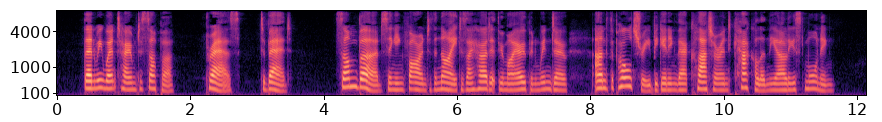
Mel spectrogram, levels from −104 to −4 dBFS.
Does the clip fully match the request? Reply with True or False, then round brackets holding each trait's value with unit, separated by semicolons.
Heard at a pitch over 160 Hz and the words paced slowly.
False (185 Hz; 170 wpm)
